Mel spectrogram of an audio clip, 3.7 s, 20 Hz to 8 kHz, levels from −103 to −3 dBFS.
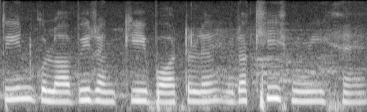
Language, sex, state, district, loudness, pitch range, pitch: Hindi, male, Madhya Pradesh, Katni, -15 LUFS, 215-240 Hz, 225 Hz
